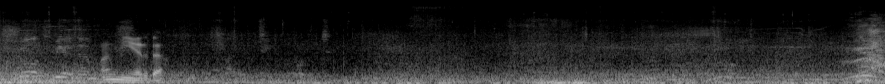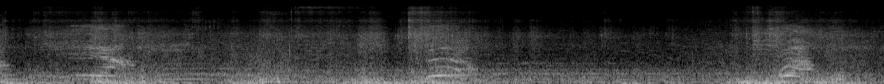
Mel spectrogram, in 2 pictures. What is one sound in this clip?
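Monstrous creatures screech and snarl.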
